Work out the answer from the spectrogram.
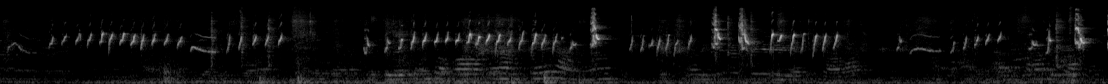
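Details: Cucak kombo in full song, played to prompt other birds to sing: repeated fast rattling trills of bright high notes, dense sharp chirps, with faint lower murmuring behind.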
